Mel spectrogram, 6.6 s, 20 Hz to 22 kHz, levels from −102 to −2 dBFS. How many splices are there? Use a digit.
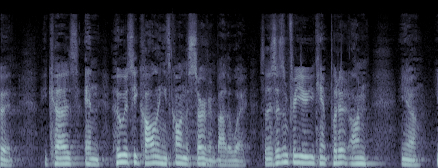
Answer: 1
